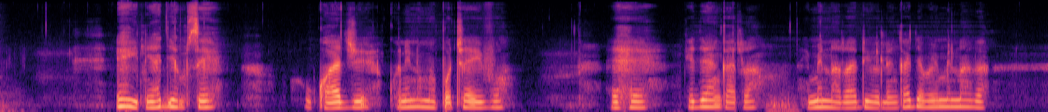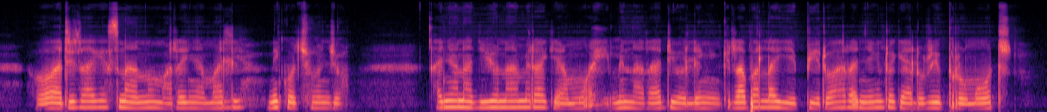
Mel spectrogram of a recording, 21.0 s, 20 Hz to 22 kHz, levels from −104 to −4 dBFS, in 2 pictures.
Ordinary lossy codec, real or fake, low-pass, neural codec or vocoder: none; real; 19.8 kHz; none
